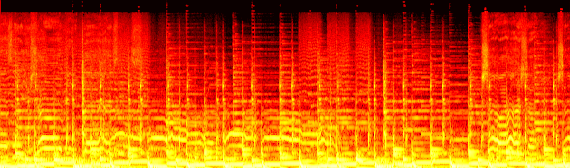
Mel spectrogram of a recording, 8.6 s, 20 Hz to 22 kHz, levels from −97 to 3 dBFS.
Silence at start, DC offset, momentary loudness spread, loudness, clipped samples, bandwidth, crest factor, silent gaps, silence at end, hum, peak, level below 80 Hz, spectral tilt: 0 s; 4%; 2 LU; -10 LUFS; under 0.1%; 13 kHz; 8 dB; none; 0 s; none; 0 dBFS; -12 dBFS; -7.5 dB/octave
